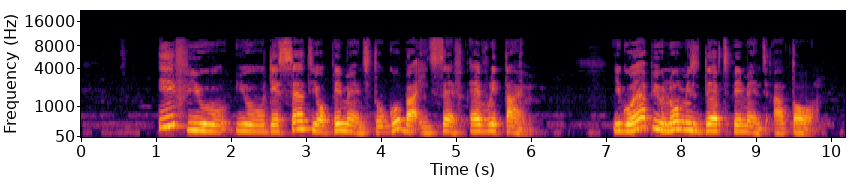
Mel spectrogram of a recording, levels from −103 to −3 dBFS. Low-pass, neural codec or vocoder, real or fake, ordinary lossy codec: 9.9 kHz; none; real; MP3, 48 kbps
